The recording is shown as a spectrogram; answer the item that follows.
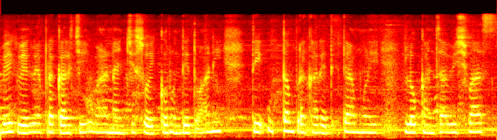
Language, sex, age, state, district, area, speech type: Marathi, female, 30-45, Maharashtra, Osmanabad, rural, spontaneous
